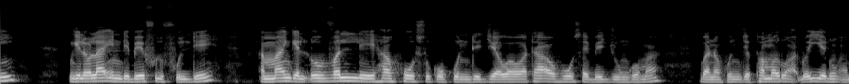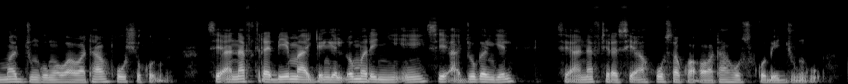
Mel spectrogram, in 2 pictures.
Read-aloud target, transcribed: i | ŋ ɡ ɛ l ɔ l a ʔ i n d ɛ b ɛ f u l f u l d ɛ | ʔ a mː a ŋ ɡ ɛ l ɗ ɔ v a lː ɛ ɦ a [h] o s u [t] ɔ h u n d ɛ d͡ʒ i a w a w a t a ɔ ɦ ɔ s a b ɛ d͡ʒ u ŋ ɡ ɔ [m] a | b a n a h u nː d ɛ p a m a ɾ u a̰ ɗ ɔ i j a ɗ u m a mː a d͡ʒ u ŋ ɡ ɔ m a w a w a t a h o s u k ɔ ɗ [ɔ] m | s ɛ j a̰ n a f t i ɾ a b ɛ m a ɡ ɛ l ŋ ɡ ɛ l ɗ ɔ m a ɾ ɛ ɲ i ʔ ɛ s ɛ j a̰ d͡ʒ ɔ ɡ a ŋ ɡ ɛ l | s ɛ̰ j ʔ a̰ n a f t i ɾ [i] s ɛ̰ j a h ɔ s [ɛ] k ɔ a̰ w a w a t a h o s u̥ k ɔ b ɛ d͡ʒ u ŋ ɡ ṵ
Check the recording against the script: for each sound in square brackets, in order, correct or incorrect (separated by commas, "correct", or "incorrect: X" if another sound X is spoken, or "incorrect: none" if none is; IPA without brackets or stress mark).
correct, incorrect: k, correct, incorrect: u, incorrect: a, incorrect: a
